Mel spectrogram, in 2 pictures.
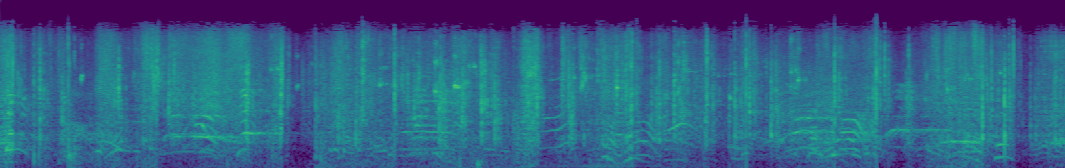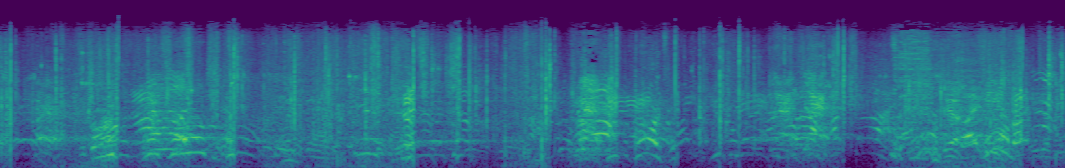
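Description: Players' voices calling and chattering across an outdoor street hockey game, with frequent short sharp clacks of hockey sticks and the ball on the concrete rink.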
